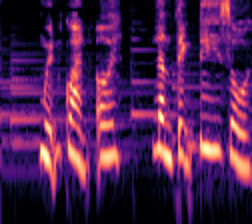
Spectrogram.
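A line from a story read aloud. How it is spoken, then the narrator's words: Sobbing. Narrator (Vietnamese): nức nở nói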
